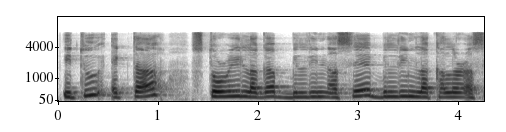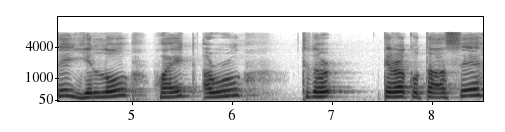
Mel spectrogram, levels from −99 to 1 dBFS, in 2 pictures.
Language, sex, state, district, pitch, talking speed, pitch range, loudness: Nagamese, male, Nagaland, Kohima, 210 Hz, 115 wpm, 195-225 Hz, -16 LUFS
